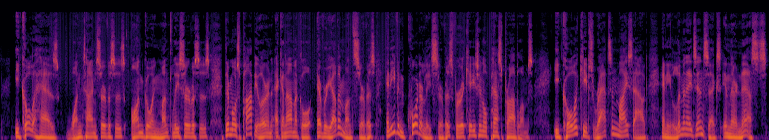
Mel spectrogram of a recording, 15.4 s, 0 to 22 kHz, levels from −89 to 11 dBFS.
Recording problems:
crackling; faint; 4 times, first at 1 s; 25 dB below the speech

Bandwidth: 15 kHz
